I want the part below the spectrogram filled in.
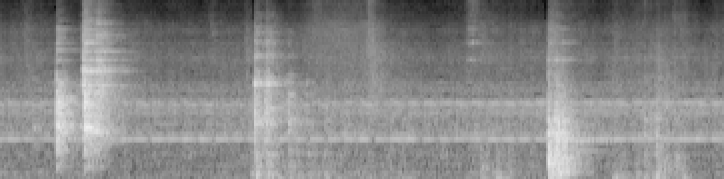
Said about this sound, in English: I need to get a bowl out.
